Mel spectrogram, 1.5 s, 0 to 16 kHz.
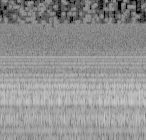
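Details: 1957 Chevy Wonderbar car radio cautiously powered up on about six volts, cooling fan audible: a steady loud buzz with a clear low hum from the speaker at power-up, vibrator-like; cause not yet traced.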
